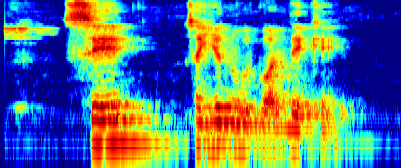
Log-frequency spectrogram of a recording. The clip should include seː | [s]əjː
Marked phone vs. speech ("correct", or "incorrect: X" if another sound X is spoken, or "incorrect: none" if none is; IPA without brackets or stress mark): correct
